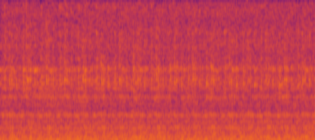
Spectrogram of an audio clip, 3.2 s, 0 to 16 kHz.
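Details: 2004 Ford Excursion Limited 6.0L Powerstroke diesel 4WD, 202k miles: smooth, even idle heard from the cab, low steady clatter with no knock or stumble; healthy engine.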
